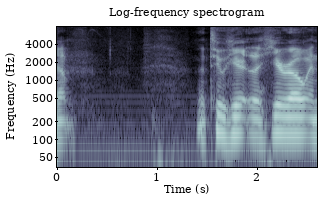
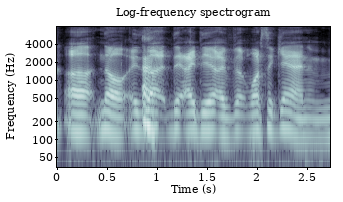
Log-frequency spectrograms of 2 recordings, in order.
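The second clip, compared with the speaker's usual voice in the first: ordinary talk, nothing marked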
